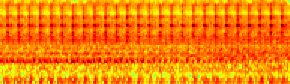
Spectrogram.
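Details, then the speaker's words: Honda Civic EK hatchback idling: sharp, even valve ticking about three times a second plus loud throw-out bearing noise that changes when the clutch is pressed; owner plans valve clearance adjustment, suspects a bent valve. "so the vowels are ticking and you can hear the throw out bearing loud noise"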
